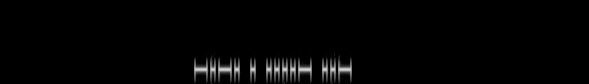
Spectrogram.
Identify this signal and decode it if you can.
Morse code, heard as a keyed tone, about 30 wpm, 700 Hz. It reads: CE4U
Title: DXCC-100 Call Signs - 4 Characters - Repeated 2x - 30wpm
